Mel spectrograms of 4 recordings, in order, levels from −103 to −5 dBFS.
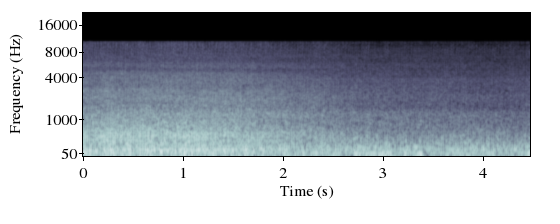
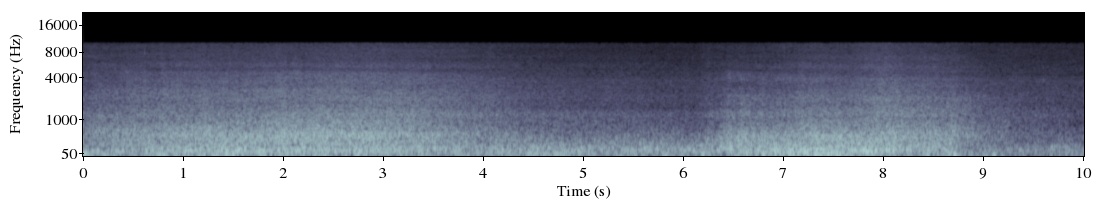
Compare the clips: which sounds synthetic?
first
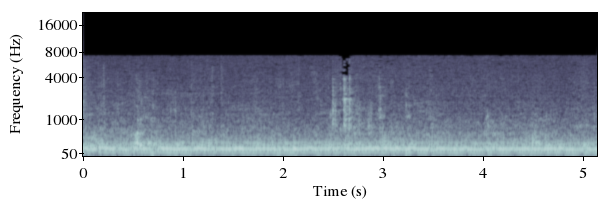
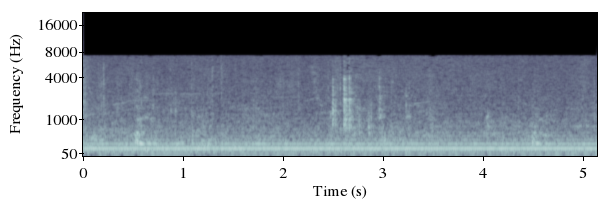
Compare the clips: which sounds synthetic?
first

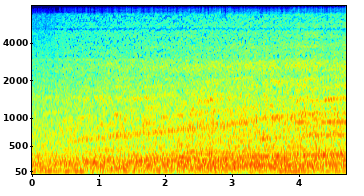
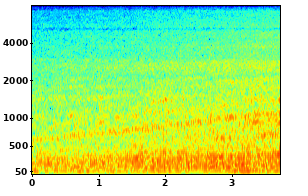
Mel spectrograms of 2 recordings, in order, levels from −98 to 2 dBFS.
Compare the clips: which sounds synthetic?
second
